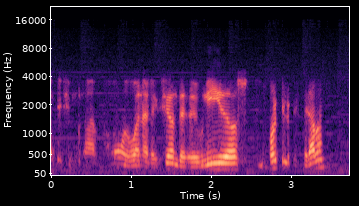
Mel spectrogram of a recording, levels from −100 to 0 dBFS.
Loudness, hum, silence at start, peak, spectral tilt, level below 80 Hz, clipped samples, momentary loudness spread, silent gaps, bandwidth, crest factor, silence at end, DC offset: -22 LUFS; none; 0.1 s; -4 dBFS; -6.5 dB/octave; -68 dBFS; under 0.1%; 20 LU; none; 4.6 kHz; 18 dB; 0.35 s; under 0.1%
